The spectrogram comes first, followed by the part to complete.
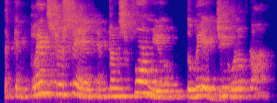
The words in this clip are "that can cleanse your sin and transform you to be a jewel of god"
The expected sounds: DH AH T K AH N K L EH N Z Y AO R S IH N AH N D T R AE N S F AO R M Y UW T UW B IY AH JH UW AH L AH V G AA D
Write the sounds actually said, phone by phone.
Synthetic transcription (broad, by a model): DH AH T K AH N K L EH N S Y AO R S IH N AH N T R AE N S F AO R M Y UW T UW B IY AH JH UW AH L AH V G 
